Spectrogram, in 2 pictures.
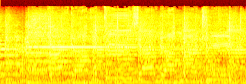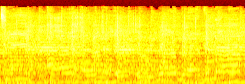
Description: Dial-up modem handshake.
